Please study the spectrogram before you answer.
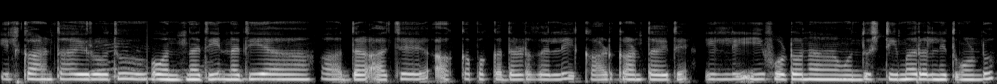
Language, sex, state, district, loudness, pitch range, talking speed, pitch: Kannada, female, Karnataka, Shimoga, -14 LUFS, 225-240 Hz, 140 wpm, 235 Hz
